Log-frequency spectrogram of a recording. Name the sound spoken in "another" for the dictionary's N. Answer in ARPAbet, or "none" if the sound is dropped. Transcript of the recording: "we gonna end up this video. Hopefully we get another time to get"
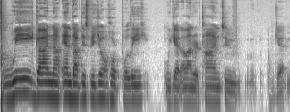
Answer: L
